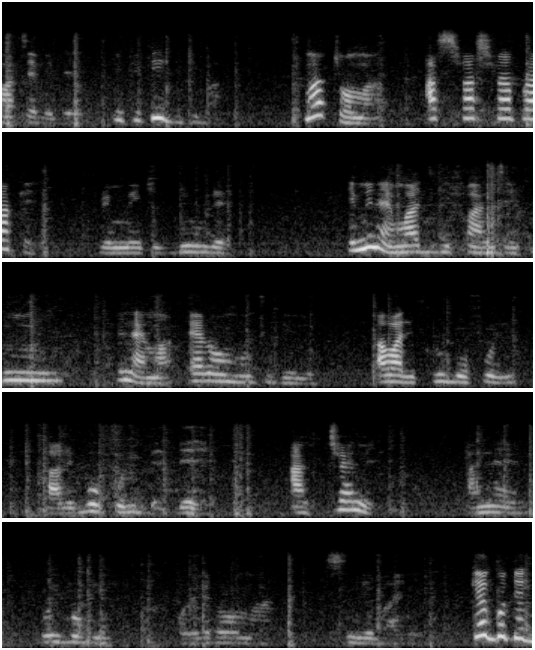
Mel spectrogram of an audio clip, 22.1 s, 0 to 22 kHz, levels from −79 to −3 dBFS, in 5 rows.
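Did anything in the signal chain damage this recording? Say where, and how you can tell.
Yes, the damage comes from call processing, specifically the noise suppressor. Throughout the clip, the room noise, which sits only about 9 dB below the speech, is pulled down by about 21 dB between phrases and swells back under them. That band-by-band, frame-by-frame fluctuation separates it from a simple gate, which would drop everything evenly.

Speech cut by the noise suppressor occurs at 0.09–1.84, 2.52–6.34, 8.01–13.13, 13.76–15.01, 15.68–16.4, 17.15–18.63 and 19.17 s to the end. Soft consonants and endings sink by up to about 22 dB and sound swallowed. Unlike packet loss, nothing drops out abruptly or clicks. The quiet parts fade smoothly with the background.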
